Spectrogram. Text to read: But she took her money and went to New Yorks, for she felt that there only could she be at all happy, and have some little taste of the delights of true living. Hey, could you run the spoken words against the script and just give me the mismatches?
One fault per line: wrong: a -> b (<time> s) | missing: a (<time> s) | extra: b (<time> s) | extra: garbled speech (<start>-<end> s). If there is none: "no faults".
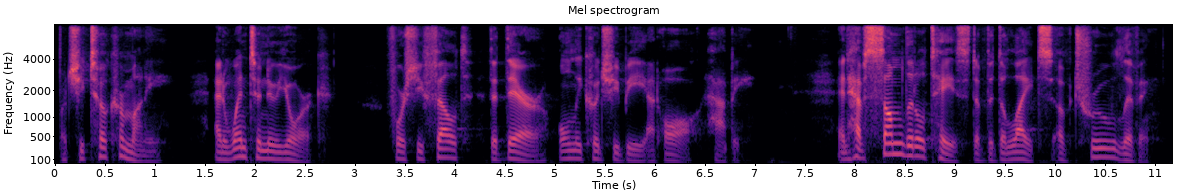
wrong: Yorks -> York (2.2 s)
